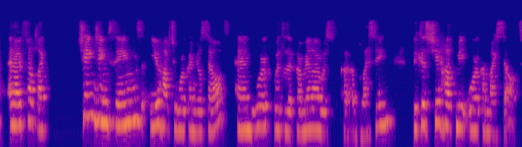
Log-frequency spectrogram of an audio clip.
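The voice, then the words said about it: French accent. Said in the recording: “as you hear my accent, I'm from Paris”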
